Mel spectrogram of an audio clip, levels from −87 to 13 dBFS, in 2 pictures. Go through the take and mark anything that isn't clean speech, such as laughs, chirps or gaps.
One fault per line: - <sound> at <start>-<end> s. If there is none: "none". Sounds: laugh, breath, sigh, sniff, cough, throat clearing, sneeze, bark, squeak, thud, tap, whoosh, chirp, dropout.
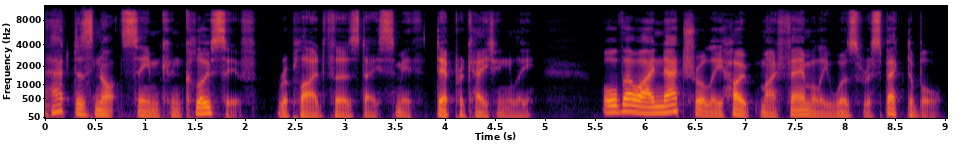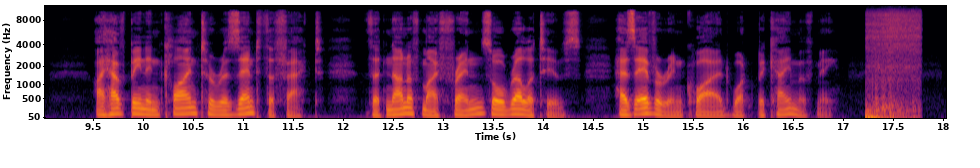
- breath at 17.2-17.8 s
